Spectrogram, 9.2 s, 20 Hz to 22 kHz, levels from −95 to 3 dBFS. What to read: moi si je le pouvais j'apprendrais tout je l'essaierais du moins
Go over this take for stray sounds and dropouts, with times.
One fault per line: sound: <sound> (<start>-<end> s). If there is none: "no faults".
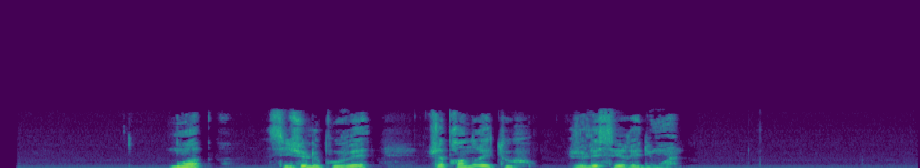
no faults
